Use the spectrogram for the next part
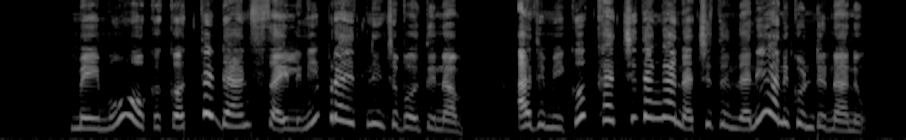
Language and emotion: Telugu, happy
